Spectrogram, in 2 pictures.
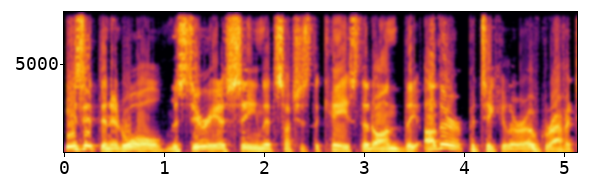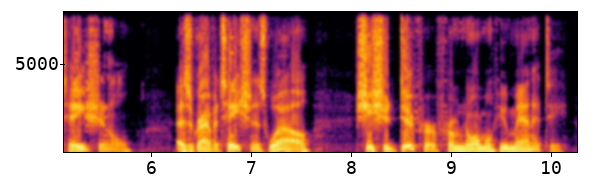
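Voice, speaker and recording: Storybook philosopher acted by a man: sententious, stubborn materialist, pompous certainty, middling pitch, very little room sound. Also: animated, normal speed, a bit bright, dry recording, studio quality. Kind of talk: storybook character reading.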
